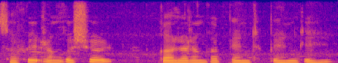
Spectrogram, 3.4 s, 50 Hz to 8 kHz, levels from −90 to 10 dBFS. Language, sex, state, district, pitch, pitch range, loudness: Hindi, female, Arunachal Pradesh, Papum Pare, 215 Hz, 200-230 Hz, -16 LUFS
